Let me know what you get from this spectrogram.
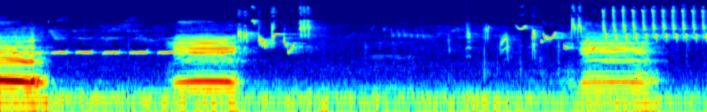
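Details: Tame cows herded in the afternoon: a short low moo opens, then two more harmonic-rich moos about five seconds apart, with bird chirps and high whistles scattered between them.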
